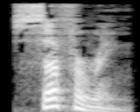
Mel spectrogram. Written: suffering

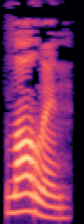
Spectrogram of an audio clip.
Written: Lalan

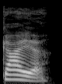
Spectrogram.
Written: Gaia

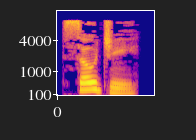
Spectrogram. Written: soji

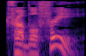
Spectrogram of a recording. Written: trouble-free

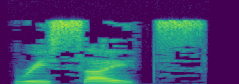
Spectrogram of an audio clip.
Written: recites

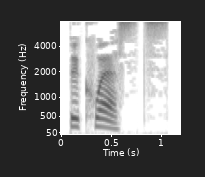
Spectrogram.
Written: bequest's

